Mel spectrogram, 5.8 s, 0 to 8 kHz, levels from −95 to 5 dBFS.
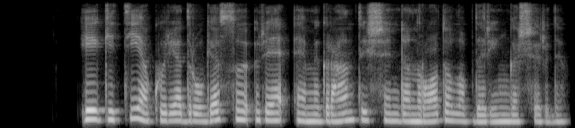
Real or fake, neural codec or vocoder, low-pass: real; none; 7.2 kHz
